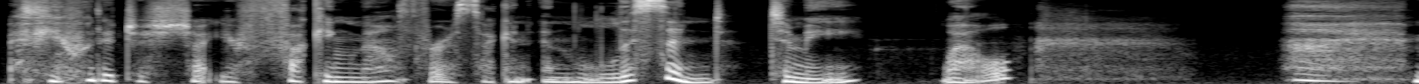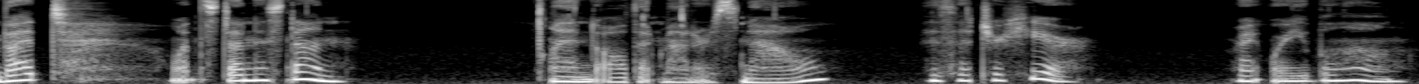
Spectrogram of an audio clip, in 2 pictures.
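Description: A woman playing an obsessive, possessive young woman who holds a man captive, talking in a soft, menacing, profane whisper for an audio roleplay. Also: medium pitch, slow, gravelly, pauses often, breathy edge, dry recording, exaggerated voice. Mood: taunting. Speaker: voice actor.

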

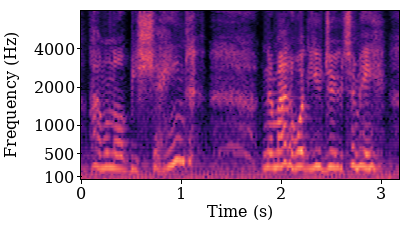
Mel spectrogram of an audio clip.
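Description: A woman playing a wounded, proud but frightened captive warrior-monk in a dramatic audio role-play, stammering and breathy as she protests. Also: high voice, a little hiss or hum, natural voice. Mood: defiant. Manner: halting, stammering, pleading and protesting.

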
